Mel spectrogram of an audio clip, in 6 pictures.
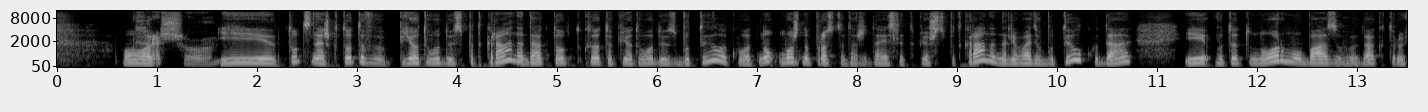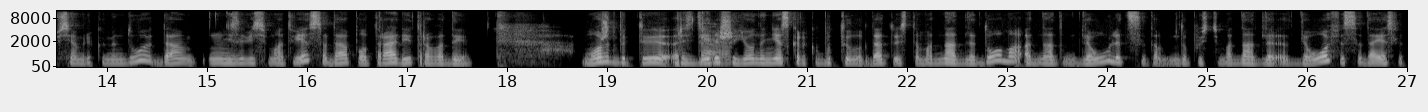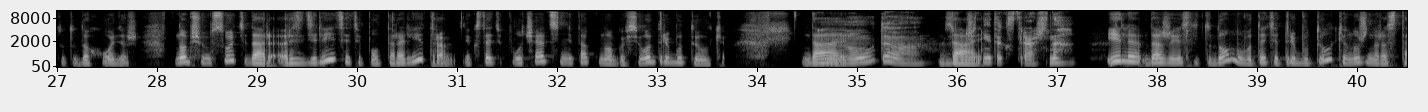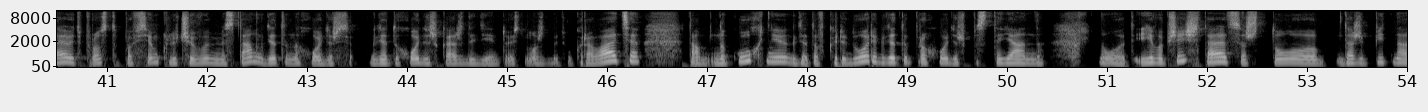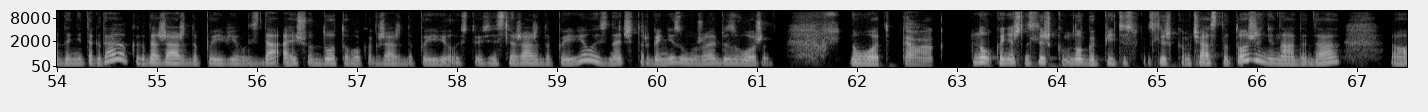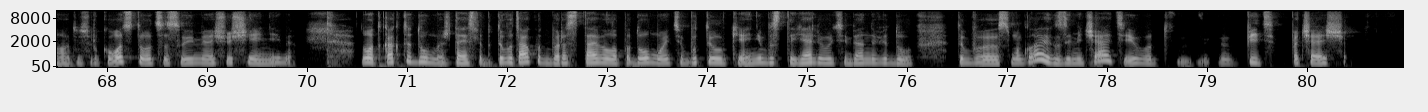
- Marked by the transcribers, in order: tapping
- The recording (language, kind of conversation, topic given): Russian, advice, Как маленькие ежедневные шаги помогают добиться устойчивых изменений?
